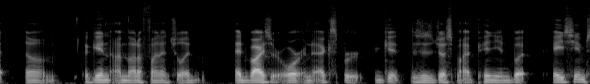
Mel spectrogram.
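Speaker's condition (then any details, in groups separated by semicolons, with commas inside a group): No condition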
